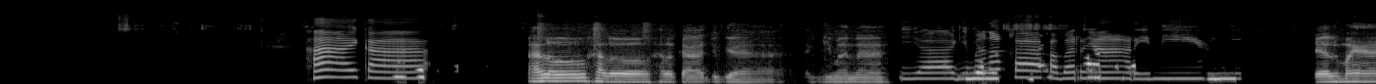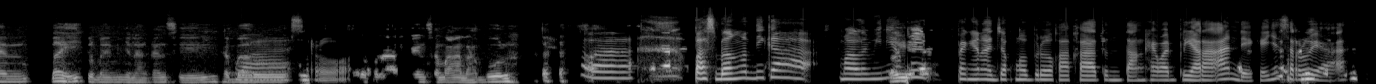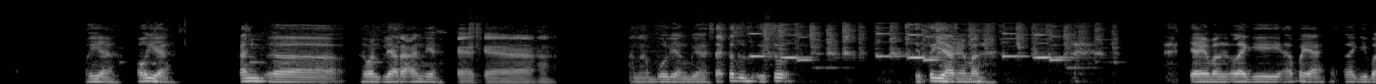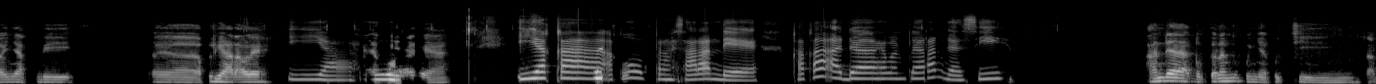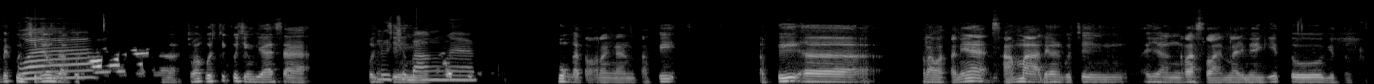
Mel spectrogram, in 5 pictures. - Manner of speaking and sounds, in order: other background noise; background speech; static; distorted speech; chuckle; alarm; chuckle; tapping
- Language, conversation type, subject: Indonesian, unstructured, Apa hal yang paling menyenangkan dari memelihara hewan?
